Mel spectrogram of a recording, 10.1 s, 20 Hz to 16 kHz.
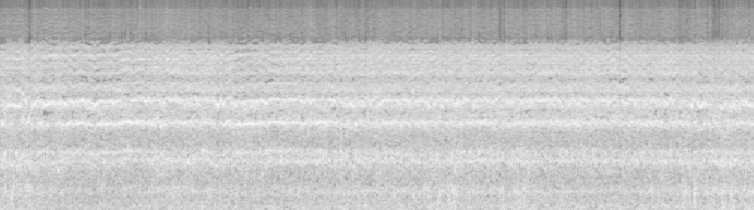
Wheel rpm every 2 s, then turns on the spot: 220, 230, 230, 230, 240.
none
